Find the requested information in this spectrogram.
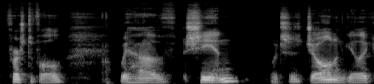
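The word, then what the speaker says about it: Seán: So first of all we have Shane which is John and Gillik you'll most if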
